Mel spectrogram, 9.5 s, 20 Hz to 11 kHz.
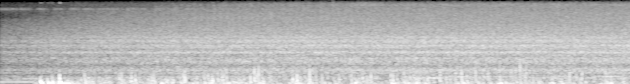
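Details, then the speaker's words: Week-old Lasko 3733 black box fan, grille back on, after balancing attempt, tested on low: low uneven rumble with loose, irregular thumps; still badly out of balance, no better than before. "all right so ultimately I kind of finished where I started I just can't seem to get this thing in Balance"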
